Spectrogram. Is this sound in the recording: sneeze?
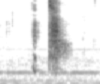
yes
